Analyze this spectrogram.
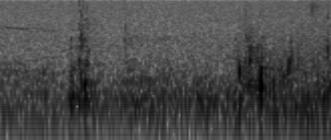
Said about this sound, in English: Join me now for the unparalleled pleasure, the dopamine hit of the day, the thing that makes everything better. It's called the simultaneous sip. It happens now. Go.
